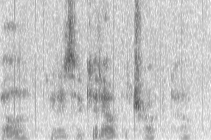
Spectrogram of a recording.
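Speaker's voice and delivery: very quiet, low, dead-level flat monotone. Discussing a movie character's way of talking, imitating a flat monotone. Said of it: "very monotone, isn't he?".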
